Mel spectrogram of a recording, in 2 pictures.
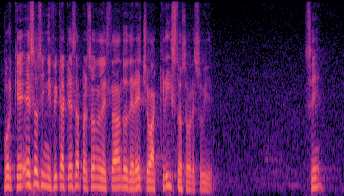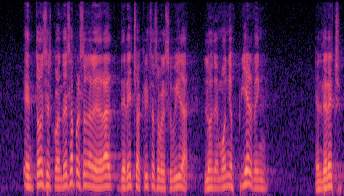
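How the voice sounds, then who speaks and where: A man's voice: a little high, moderate pace, long pauses. A man preaching a sermon in a church hall, earnest, often repeating and restarting words. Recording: long reverb of a hall.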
